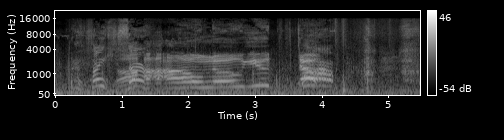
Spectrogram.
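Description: A middle-aged man cries out in protest, close by.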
